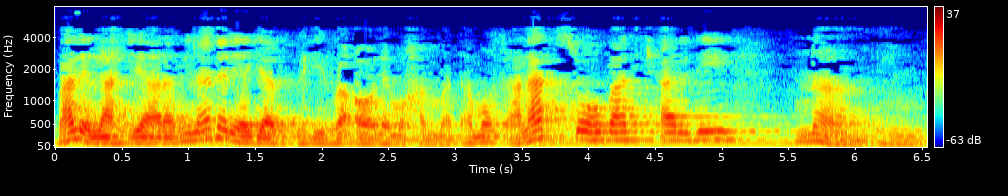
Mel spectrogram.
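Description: A man teaching a religious law class in a deliberate way, chanting the recitations he quotes. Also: mid-range voice, very animated. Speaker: seminary teacher. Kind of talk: jurisprudence lecture. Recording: echoey hall, dull lo-fi.

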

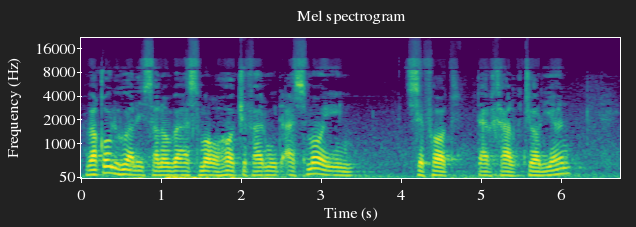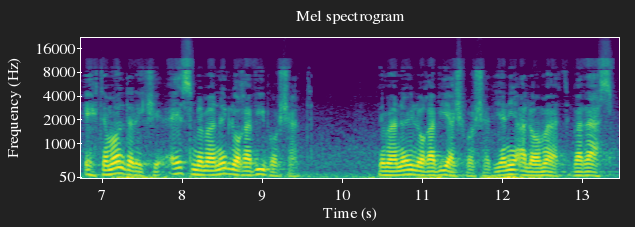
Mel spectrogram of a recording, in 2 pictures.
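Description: A man teaching a religious lesson, explaining at a measured pace and repeating his key points. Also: mid-range voice, darkish tone, a little hiss or hum.

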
